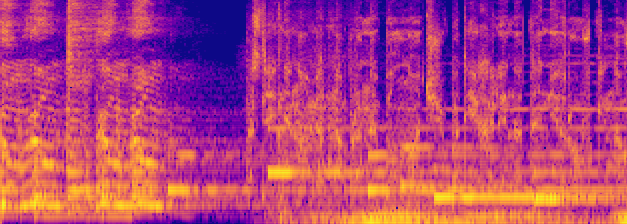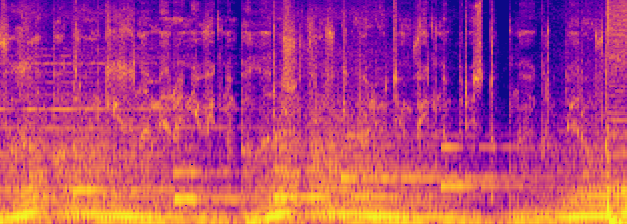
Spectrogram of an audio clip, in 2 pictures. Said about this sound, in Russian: Подъехали на тонировке, на выхлопах громкие.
